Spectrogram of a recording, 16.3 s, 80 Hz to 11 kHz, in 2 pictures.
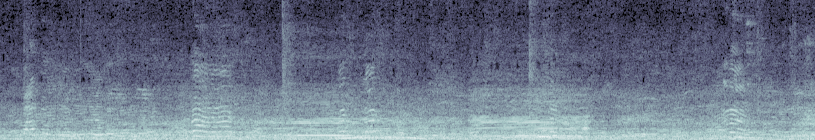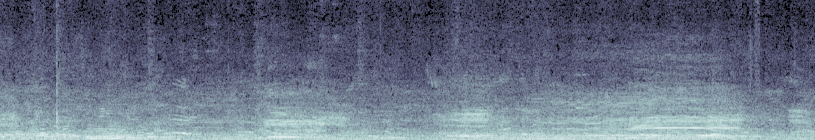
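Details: At a busy Dinajpur livestock market, the Aftabganj haat, Sahiwal dairy cows with calves are on sale on 11 July 2026. Several rising and falling moos recur every few seconds, heard through a constant babble of human voices.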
